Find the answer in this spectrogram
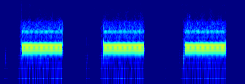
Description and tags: A busy tone I recorded right from the phone's speaker
beep, busy, phone, pulse, telephone, tone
